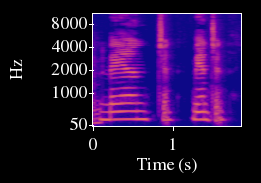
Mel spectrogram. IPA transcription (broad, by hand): ˈMæn-tʃn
